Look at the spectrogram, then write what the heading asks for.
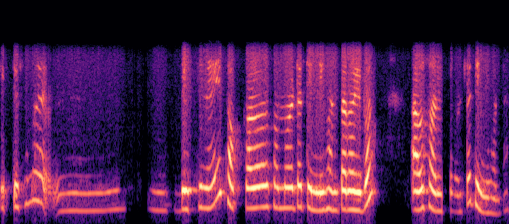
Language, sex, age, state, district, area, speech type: Odia, female, 18-30, Odisha, Bhadrak, rural, conversation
